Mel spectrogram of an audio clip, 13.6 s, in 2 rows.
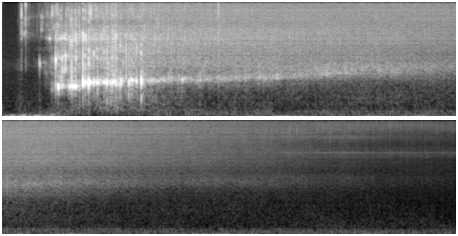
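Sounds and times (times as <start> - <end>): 
cold prosecco pouring in a bar: 0.3 - 7.8.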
